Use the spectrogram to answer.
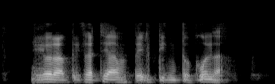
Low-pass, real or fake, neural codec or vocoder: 7.2 kHz; fake; codec, 16 kHz in and 24 kHz out, 0.6 kbps, FireRedTTS-2 codec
